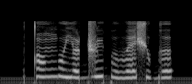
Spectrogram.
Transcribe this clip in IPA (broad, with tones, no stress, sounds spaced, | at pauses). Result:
t ɔ̃˧ ŋ ʊ˦˨ j ə˨ ɖ͡ʐ y˦ ɠ ʊ˨ β ɛ˨˦ ʃ u˨ ɡ ə˧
